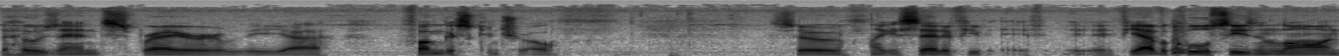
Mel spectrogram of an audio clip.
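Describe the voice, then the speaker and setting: A man with a strong Philadelphia accent speaks in a very deep, low voice. He goes at a fairly slow pace with fairly even intonation and long, frequent pauses. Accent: heavy Philadelphia. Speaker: lawn care YouTuber. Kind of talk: casual vlog tutorial. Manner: hesitant, many fillers.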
